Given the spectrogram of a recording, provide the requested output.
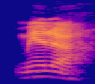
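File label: "merah", Malay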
